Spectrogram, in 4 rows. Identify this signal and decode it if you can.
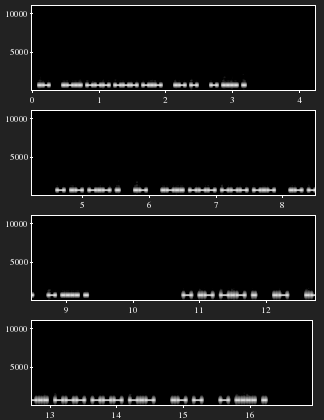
Morse code, heard as a keyed tone, about 37 wpm, 700 Hz. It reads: A LOOK AT THE TAKE A LOOK AT THE TAKE A LOOK AT THE
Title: Speed-Racing - Sets of 5 Words 30wpm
